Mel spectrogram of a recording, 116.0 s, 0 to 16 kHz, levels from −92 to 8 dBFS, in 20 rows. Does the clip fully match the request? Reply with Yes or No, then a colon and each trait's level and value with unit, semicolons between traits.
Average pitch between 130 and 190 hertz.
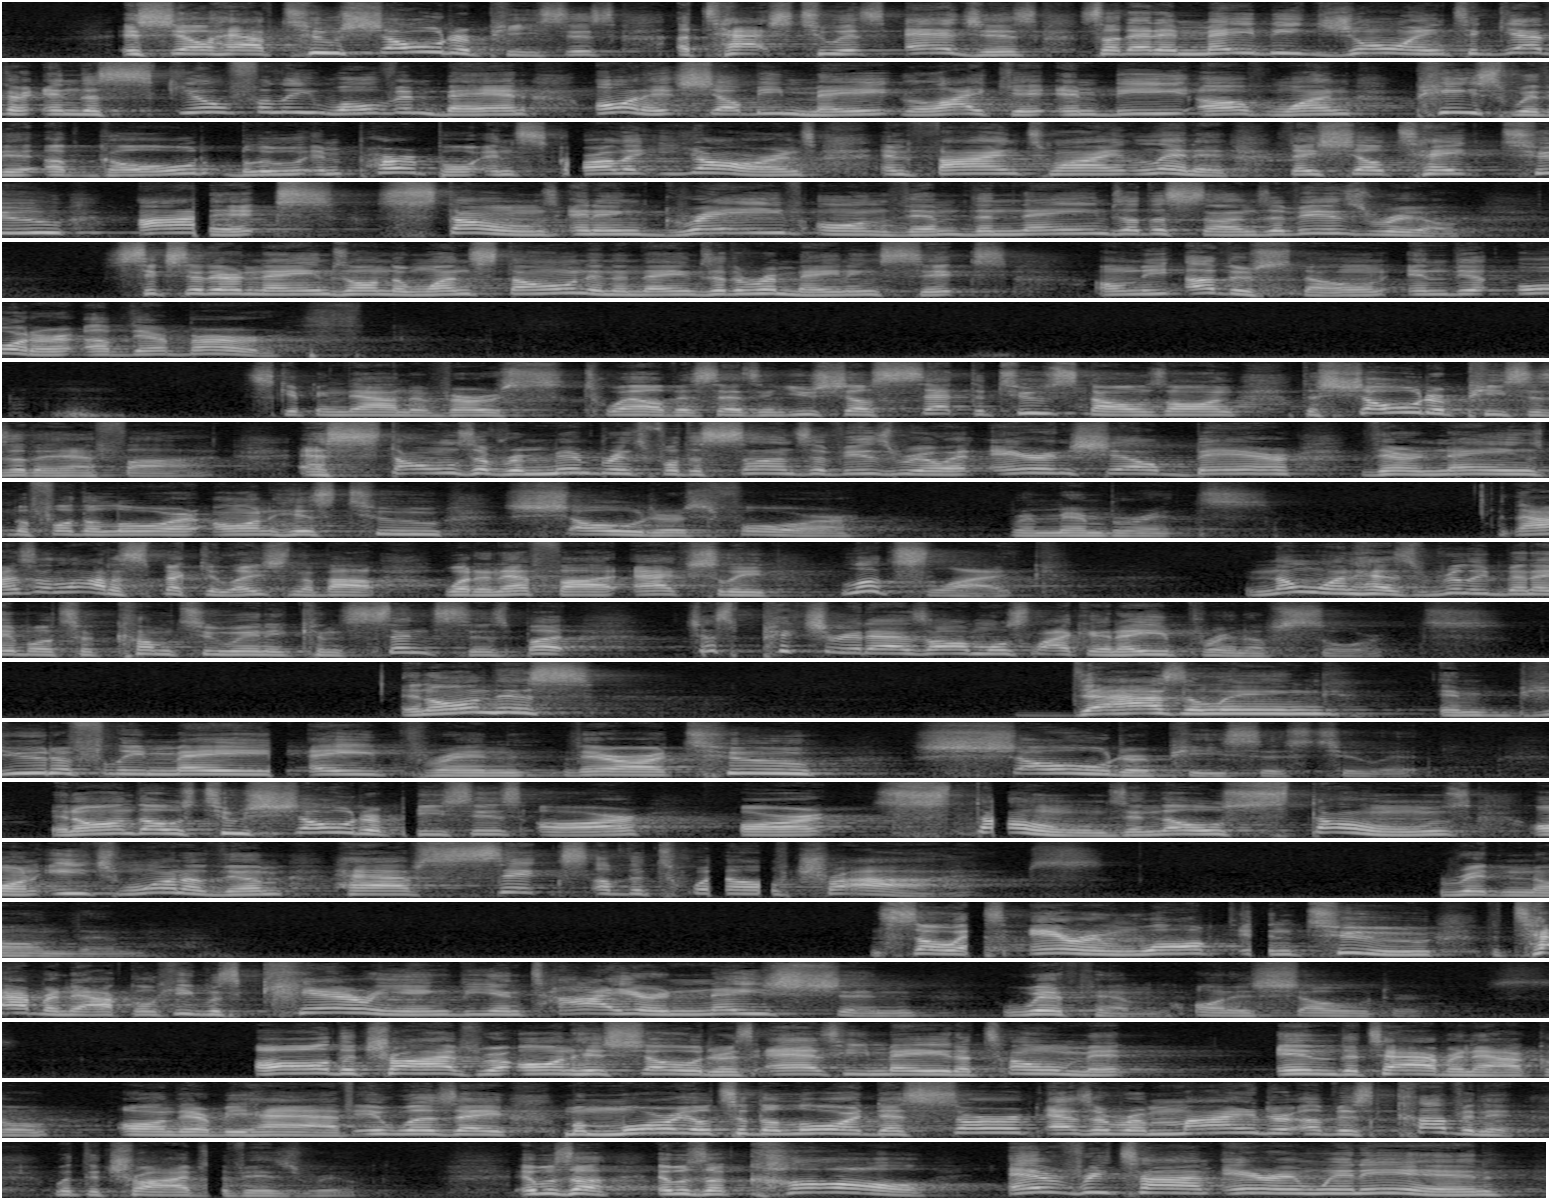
Yes: medium, 185 Hz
